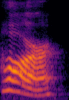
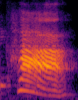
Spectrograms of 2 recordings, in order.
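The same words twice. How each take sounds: First: It is said in a general American accent. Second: It is said in a Boston accent.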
